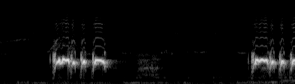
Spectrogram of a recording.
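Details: Local zebra dove singing actively, sound intended to lure wild birds: a stuttering phrase of rapid, soft cooing notes, a pause, then the same rolling phrase starting again. No other sounds.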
